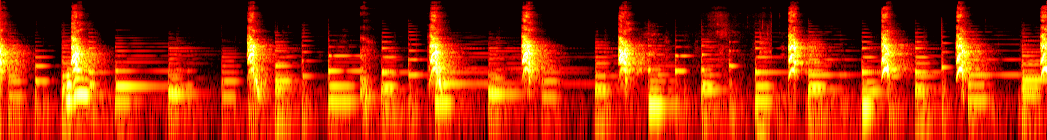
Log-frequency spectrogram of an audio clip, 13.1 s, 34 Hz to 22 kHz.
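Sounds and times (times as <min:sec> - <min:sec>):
small dog barking: 0:00.0 - 0:01.2, 0:03.1 - 0:03.4, 0:05.4 - 0:05.7, 0:06.5 - 0:06.8, 0:07.7 - 0:08.1, 0:09.8 - 0:10.1, 0:11.0 - 0:11.4, 0:12.0 - 0:12.3
light plucked background music: 0:00.0 - 0:13.0.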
